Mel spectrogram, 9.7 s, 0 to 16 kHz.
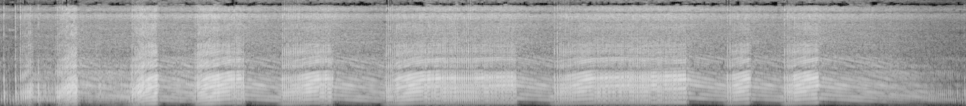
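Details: Old McCulloch 1-71 chainsaw after a major carb upgrade: carb rebuilt with jets from another carburetor, leaking gas line zip-tied, intake leak fixed with a double gasket. Crisp throttle blips about once a second, rising cleanly and returning to idle without stumbling. Normal running.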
